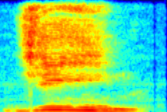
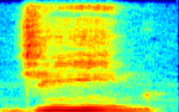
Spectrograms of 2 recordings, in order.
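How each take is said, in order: First: The first sound is a firm J. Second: The first sound is a firm J.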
